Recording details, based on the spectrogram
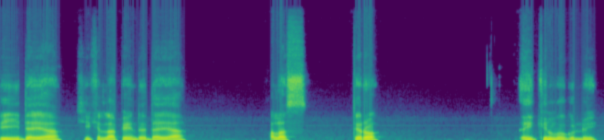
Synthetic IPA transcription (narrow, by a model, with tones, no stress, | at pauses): i˦ji˦da˨ja˦ki˨ki˨la˨pi˦˨do˨da˨ja˦ | pa̰˨la˦s | ti˦ɾo˨ | a˨˦ki˦lma˨ɡu˨lu˨i˨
